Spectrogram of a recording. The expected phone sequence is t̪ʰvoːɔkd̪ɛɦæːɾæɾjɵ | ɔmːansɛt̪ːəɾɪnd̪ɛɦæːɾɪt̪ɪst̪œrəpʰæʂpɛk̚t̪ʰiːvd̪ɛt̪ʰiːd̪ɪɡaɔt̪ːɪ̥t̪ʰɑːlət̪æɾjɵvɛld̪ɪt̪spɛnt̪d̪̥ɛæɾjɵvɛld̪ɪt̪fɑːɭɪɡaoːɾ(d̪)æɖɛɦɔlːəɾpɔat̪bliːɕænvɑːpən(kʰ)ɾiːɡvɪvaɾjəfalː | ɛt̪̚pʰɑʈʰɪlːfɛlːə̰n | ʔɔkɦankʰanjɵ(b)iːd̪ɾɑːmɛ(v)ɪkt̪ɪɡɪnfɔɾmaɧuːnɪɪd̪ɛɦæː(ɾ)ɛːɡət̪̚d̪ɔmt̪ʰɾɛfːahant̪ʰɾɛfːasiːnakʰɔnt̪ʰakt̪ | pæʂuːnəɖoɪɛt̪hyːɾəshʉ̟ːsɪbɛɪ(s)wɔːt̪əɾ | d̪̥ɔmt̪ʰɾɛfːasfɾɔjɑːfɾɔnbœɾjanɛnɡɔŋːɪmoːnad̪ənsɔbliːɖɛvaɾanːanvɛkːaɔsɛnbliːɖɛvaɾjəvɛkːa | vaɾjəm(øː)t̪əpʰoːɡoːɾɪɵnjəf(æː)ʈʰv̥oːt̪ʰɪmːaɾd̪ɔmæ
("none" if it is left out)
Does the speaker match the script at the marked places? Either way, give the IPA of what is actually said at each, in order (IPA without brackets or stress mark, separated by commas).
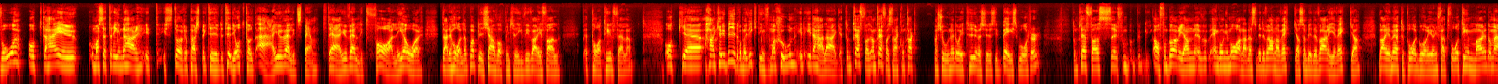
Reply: d̪, kʰ, b, v, ɭ, s, øː, æː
